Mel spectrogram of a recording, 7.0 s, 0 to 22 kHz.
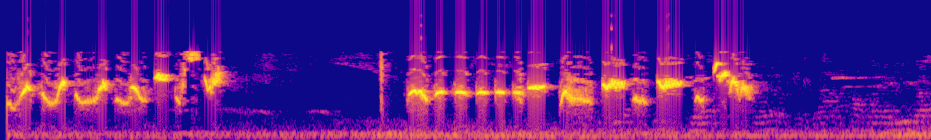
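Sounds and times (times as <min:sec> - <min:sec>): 
White-rumped Shama song with swooping whistles and warbled phrases: 0:00.1 - 0:01.8, 0:02.8 - 0:05.7.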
